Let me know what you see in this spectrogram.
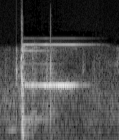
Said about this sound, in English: you hear the bell, turn the page.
